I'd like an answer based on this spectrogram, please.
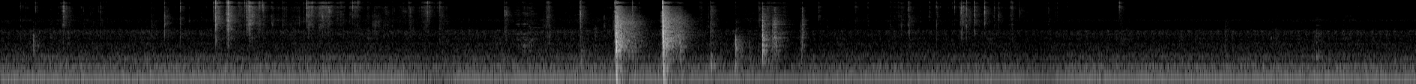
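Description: Garlic cloves being peeled by hand, with light papery crackles and clicks, then a cleaver brought down hard on a plastic cutting board twice in quick succession about eight seconds in, followed by a lighter knock about a second later.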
